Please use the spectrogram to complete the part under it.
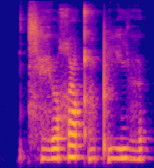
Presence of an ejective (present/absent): present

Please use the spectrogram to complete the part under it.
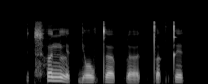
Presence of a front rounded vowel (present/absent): present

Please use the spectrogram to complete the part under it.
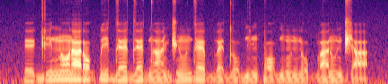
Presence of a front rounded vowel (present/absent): absent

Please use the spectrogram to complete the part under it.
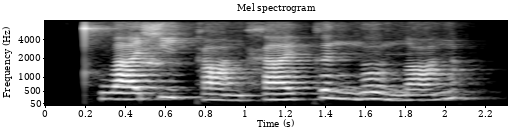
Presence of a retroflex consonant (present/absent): absent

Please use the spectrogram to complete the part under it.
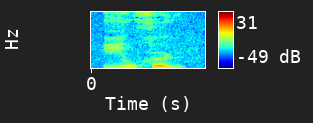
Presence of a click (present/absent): absent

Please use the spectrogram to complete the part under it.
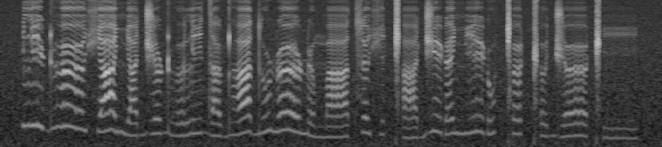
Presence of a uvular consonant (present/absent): absent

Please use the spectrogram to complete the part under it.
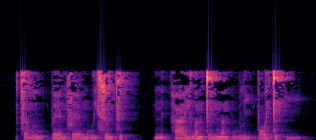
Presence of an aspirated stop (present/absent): absent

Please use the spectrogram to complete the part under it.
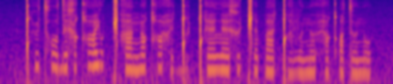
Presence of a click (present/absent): present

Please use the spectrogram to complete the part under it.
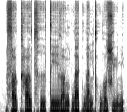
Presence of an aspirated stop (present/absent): present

